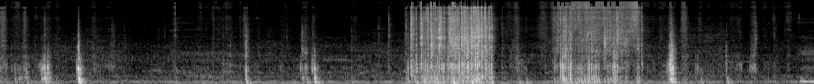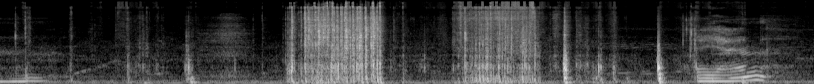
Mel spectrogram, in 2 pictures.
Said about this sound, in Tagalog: Balasahin muna po natin.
